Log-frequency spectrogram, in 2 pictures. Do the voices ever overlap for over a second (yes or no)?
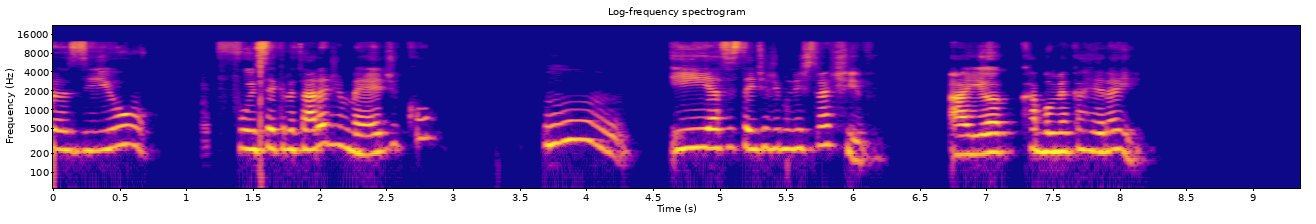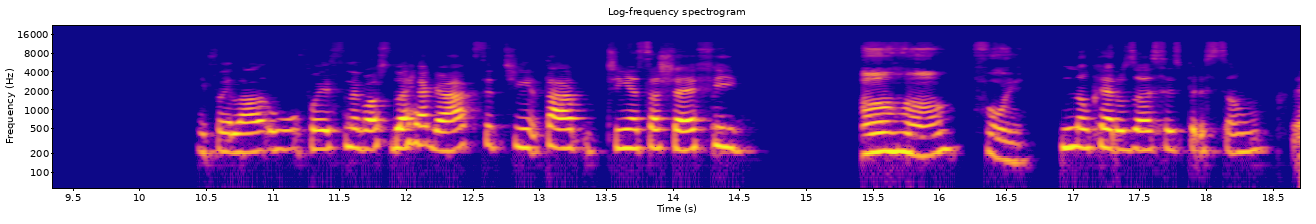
no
